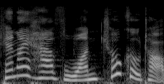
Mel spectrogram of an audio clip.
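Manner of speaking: ordinary talk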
